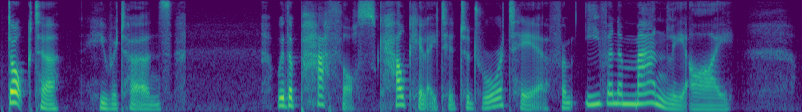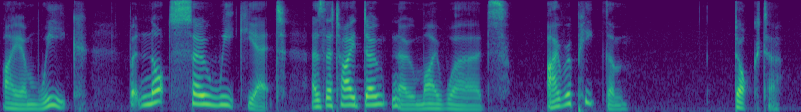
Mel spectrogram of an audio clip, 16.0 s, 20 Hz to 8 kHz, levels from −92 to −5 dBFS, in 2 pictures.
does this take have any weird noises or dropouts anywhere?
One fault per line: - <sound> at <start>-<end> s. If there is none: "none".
none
